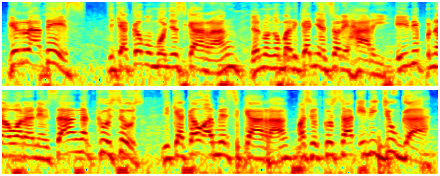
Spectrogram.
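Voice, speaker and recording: Sly high-pitched cartoon smuggler. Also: male voice, lively intonation, normal speed, sharp tone, faint music behind, heavily acted. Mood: slyly persuasive. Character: shifty, sly smuggler posing as generous boat owner. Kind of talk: animated children's comedy dub.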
